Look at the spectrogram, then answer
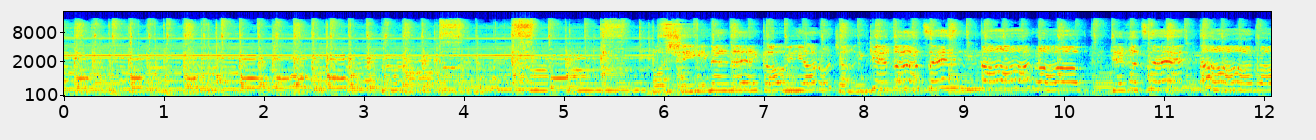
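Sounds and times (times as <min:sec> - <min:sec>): steady drum beat: 0:00.0 - 0:12.0
woman singing into microphone: 0:04.8 - 0:12.0.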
